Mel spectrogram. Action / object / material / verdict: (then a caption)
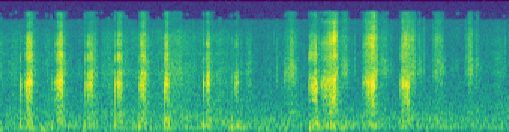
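scrape / steel dip pen nib on drawing paper / paper / none. A steel-nib dip pen with ink scratches fine hair strokes across a flat sheet of white drawing paper resting on a dark table. Quiet, quick, unevenly spaced scratches come through bright and high, each dying away almost at once, with very little low end.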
